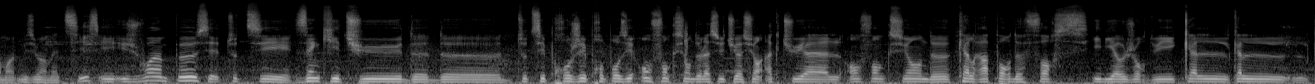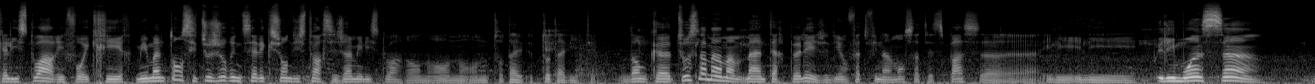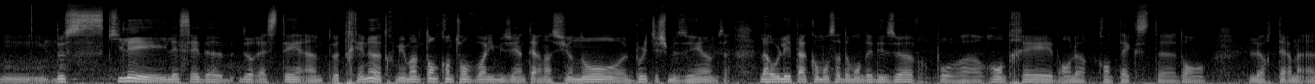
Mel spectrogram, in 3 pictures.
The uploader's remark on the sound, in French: Je l'ai retrouvé dimanche matin dans le centre de Zurich, où on a essayé de trouver un endroit calme et loin des cloches des églises, pour enregistrer notre discussion. Une terrasse de café n'est pas l'idéal mais le choix était très limité !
